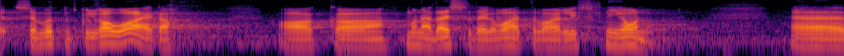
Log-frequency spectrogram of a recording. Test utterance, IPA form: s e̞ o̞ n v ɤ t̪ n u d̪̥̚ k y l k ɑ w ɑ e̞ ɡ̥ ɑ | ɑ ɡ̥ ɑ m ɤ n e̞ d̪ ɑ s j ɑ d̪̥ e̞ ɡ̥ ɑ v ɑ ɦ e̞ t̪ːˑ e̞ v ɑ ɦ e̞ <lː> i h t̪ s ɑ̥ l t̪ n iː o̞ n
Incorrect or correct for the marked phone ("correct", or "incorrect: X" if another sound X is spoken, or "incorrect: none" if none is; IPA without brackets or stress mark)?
correct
